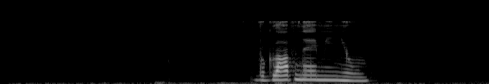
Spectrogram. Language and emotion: Russian, neutral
